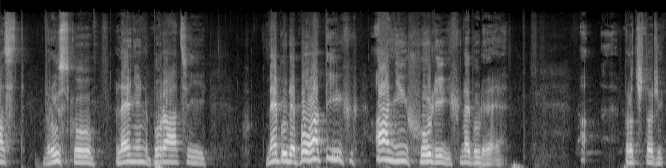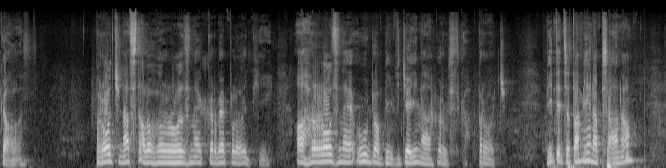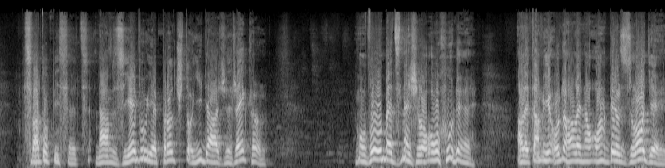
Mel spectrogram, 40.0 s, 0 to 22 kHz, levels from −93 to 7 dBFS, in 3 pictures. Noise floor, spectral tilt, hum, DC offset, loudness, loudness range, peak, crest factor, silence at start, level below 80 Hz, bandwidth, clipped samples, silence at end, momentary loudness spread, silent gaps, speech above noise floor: -59 dBFS; -5 dB/octave; none; under 0.1%; -16 LUFS; 9 LU; -4 dBFS; 14 dB; 0 s; -40 dBFS; 17.5 kHz; under 0.1%; 0 s; 16 LU; none; 43 dB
